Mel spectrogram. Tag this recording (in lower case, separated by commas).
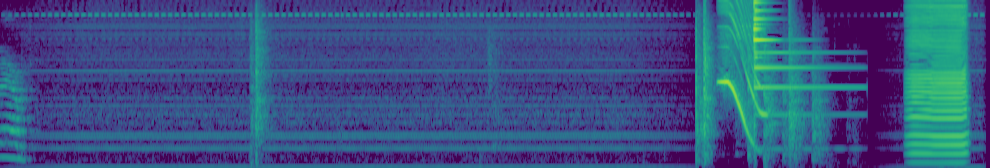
speech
